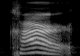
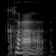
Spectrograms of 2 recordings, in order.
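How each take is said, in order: First: It has an American accent with final R. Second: It has a British accent without final R.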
